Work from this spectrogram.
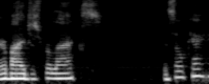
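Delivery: soft, gentle, reassuring, soothing radio-announcer voice. Telling everybody to relax after upsetting announcements, in an NPR voice. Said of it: "in my N P R voice".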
